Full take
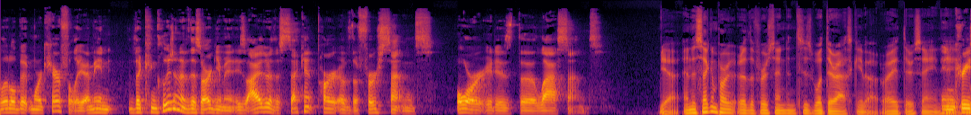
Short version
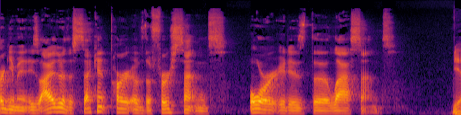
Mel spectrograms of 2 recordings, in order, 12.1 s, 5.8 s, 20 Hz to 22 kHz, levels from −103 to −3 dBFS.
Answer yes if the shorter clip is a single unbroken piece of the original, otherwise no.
yes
